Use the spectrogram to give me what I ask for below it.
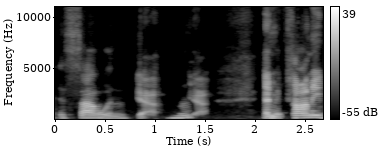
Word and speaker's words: Samhain: it makes sense in the way that it's pronounced sawin not you know sah Hayne sawin yeah yeah and Connie B Connie B black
